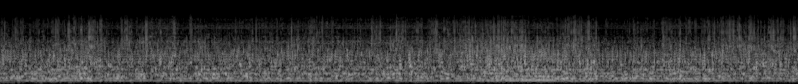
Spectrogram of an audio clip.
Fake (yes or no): yes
